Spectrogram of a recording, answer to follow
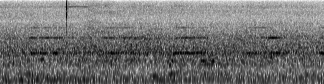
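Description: Komatsu hydraulic excavator's diesel engine running steadily, with a faint electronic alarm beeping at regular intervals.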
